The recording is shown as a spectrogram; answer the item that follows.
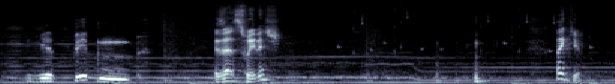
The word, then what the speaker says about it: Jimb: For how to pronounce the silent B? JIMB'S.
